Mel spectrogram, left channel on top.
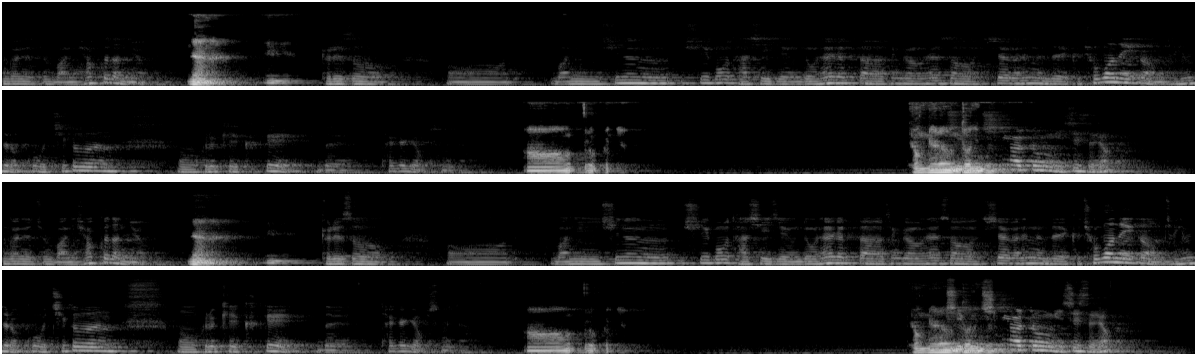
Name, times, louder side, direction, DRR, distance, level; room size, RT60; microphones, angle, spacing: voice 1, 0.0-1.5 3.2-3.8 4.4-5.2 5.5-15.5 15.7-16.6 21.3-23.1, right 1 dB, 60° right, 1.8 m, -32 dB
voice 2, 1.9-2.3 2.6-2.9 17.2-17.9 21.0-21.9, left 3 dB, 55° left, 0.7 m, -19 dB
24.5 x 20.0 x 5.3 m
head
